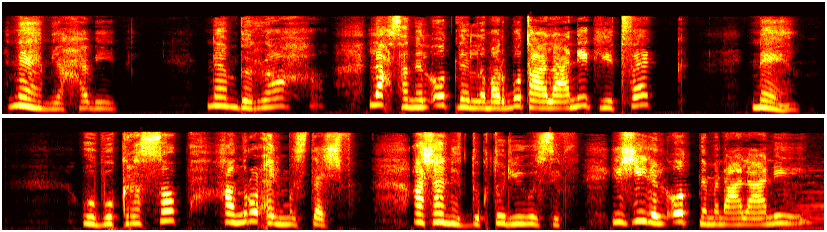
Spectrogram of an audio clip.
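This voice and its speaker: A woman's voice: sits high, brisk, long pauses, no room sound, clean studio sound, faint music behind. A woman playing a tender Egyptian mother. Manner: gentle, comforting.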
